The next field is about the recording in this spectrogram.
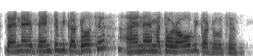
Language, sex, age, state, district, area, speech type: Sindhi, female, 60+, Maharashtra, Thane, urban, conversation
